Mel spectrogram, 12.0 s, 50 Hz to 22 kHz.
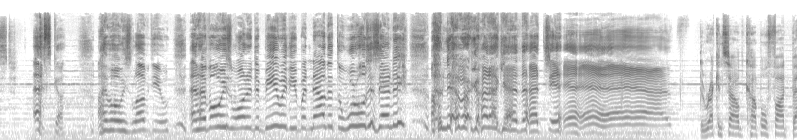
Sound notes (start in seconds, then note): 8.9 crying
